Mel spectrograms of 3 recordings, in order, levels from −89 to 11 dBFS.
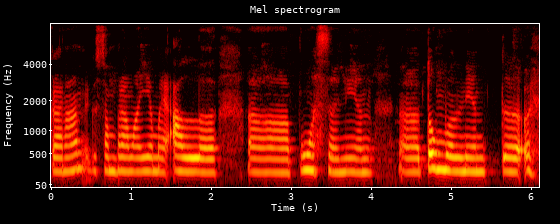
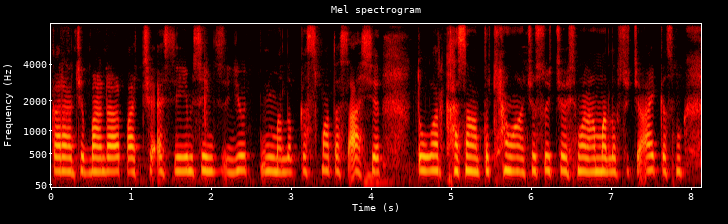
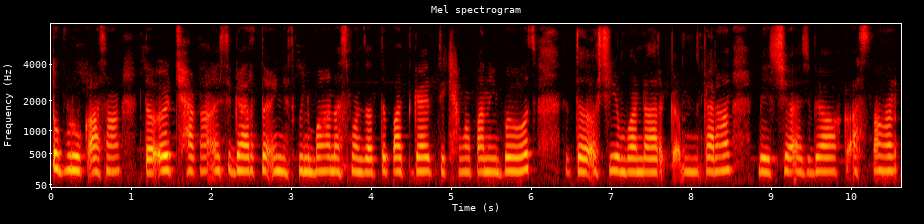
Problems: constant background noise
